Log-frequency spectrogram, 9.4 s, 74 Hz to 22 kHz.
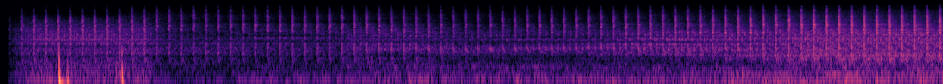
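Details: Toyota 2SZ-FE engine, valve train ticking: sharp, even ticking about four per second at idle, quickening slightly with revs; suspected cause clogged oil passages starving the hydraulic lash adjusters of oil, leaving excessive valve clearance.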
